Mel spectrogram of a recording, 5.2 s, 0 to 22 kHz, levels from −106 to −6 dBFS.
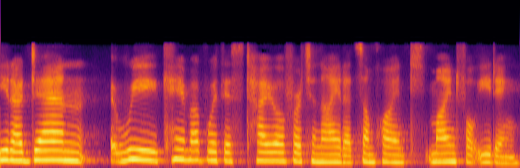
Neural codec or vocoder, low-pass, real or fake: codec, 24 kHz, 0.9 kbps, WavTokenizer, large speech release; 7.2 kHz; fake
